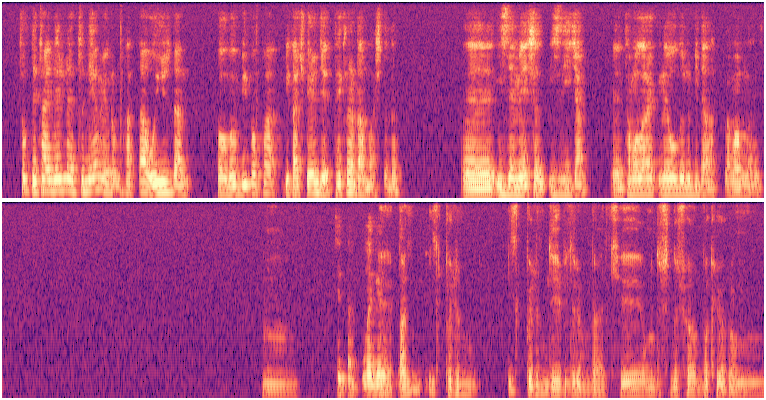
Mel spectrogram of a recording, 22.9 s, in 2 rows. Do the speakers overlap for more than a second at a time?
No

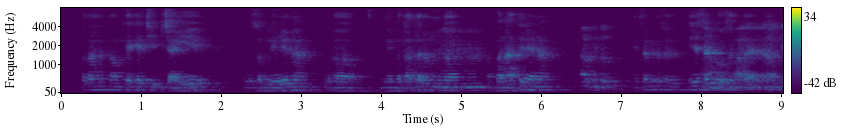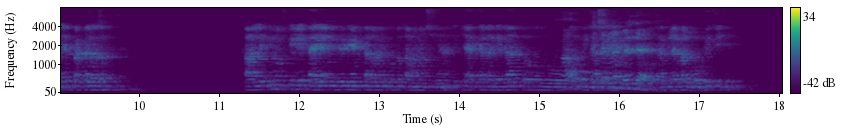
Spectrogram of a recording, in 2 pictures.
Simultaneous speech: Yes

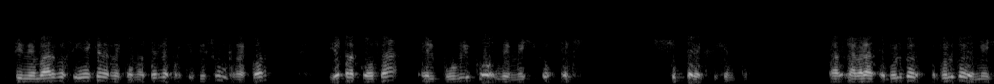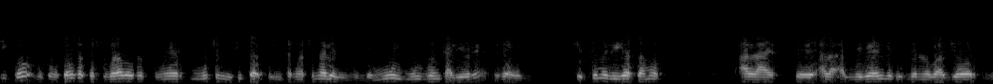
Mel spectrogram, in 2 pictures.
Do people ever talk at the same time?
No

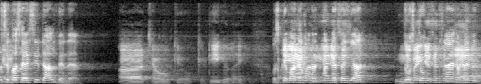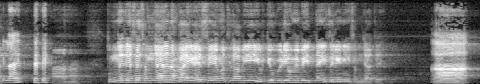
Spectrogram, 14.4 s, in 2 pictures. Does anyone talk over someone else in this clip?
Yes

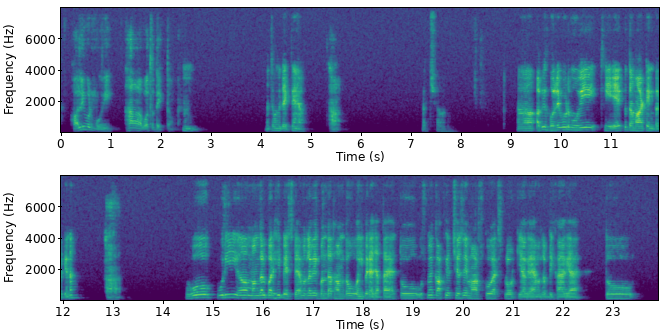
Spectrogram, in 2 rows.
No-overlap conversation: Yes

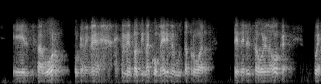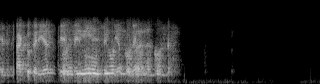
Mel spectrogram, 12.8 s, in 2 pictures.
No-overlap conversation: No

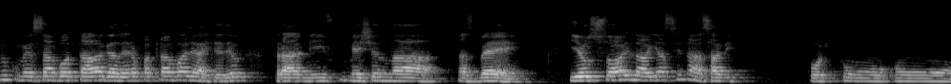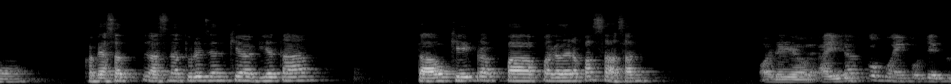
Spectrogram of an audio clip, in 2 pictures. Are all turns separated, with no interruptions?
Yes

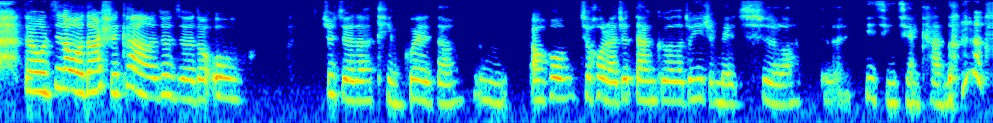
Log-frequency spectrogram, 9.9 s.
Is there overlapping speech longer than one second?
No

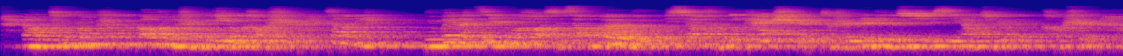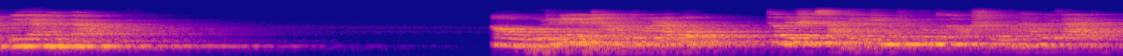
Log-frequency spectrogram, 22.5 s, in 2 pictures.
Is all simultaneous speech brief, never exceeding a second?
Yes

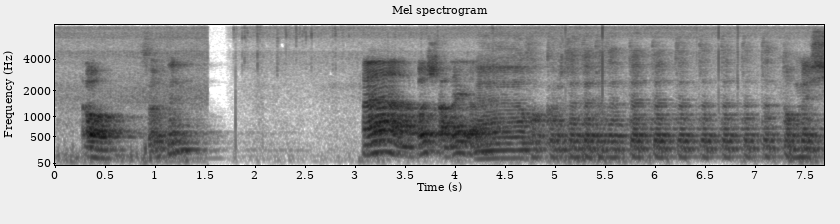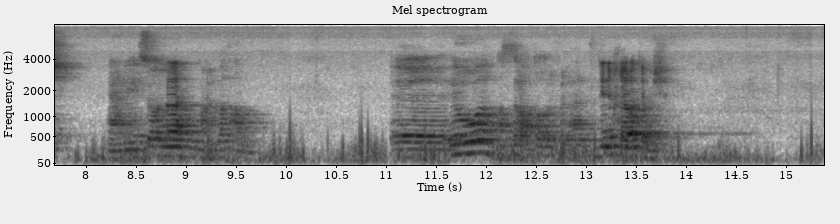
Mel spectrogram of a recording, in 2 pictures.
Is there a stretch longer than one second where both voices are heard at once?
No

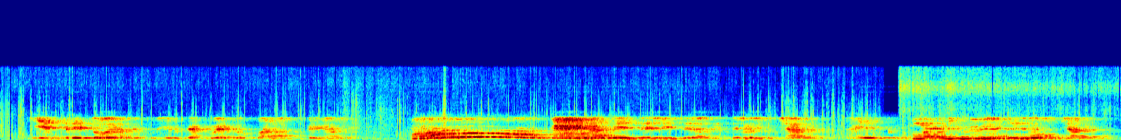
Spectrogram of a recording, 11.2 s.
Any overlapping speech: Yes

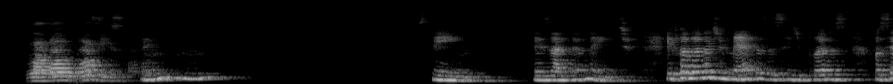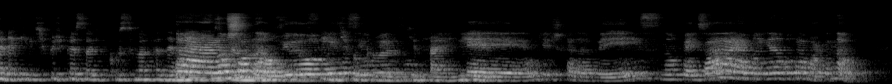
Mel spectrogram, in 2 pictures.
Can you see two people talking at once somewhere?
Yes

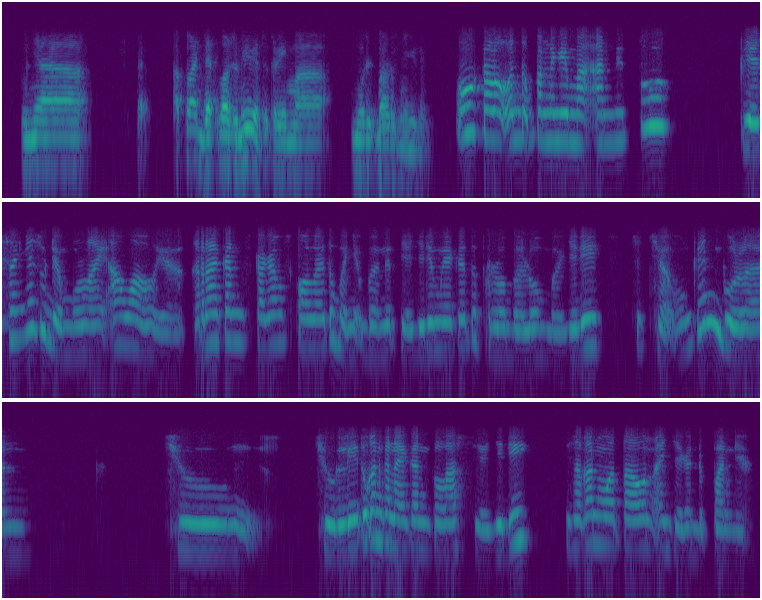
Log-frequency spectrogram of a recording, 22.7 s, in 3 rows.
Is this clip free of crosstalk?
Yes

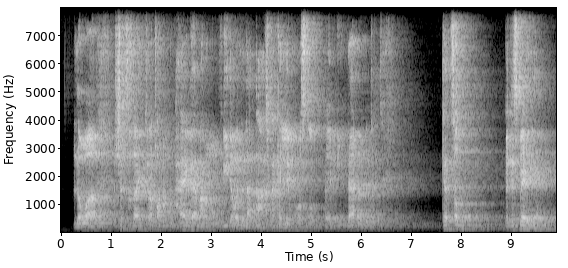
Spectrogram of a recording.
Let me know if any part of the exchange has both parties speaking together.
No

